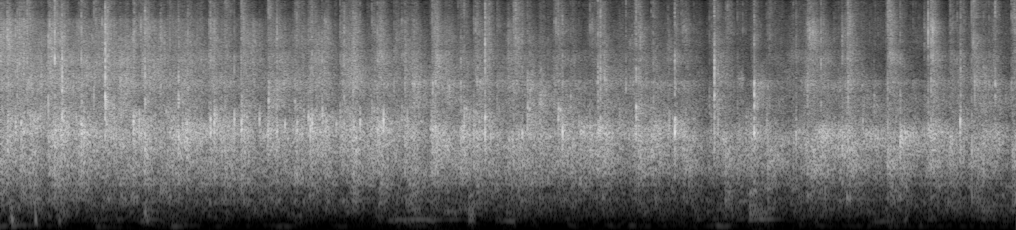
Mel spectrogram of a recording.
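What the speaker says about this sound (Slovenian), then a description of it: "Bi prosil en velik aplavz." A large lecture audience breaks into sustained applause after a university talk, dense steady clapping filling the room for the whole stretch without letting up.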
